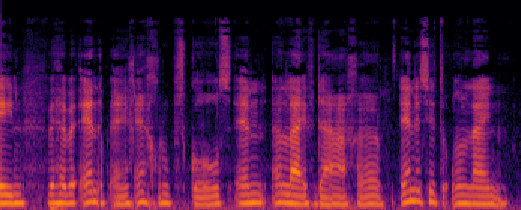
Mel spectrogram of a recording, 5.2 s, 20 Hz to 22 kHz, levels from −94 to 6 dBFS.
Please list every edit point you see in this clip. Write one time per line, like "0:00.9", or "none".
0:01.0
0:01.3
